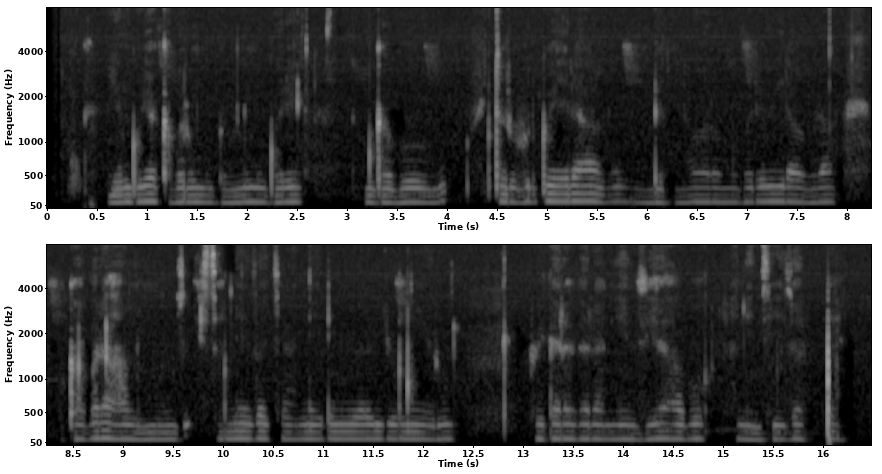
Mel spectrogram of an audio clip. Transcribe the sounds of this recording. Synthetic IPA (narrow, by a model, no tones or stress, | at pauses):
juːŋɡujakaβaɾomuɡaβonumuɡo̞ɾe̞ | omuɡaβoufi̥tuɾuhuɾɡwe̞ːɾaudekanaaɾomuɡo̞ɾe̞wiːɾaβuɾaokaβaɾahanumuːnzue̥sene̞ːzacaːne̞ɾemiβaɾaɾɟoːmŋe̞ːɾu | kwiːɡaɾaɡaɾaneːnzijaːβo̞aninziːzafite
